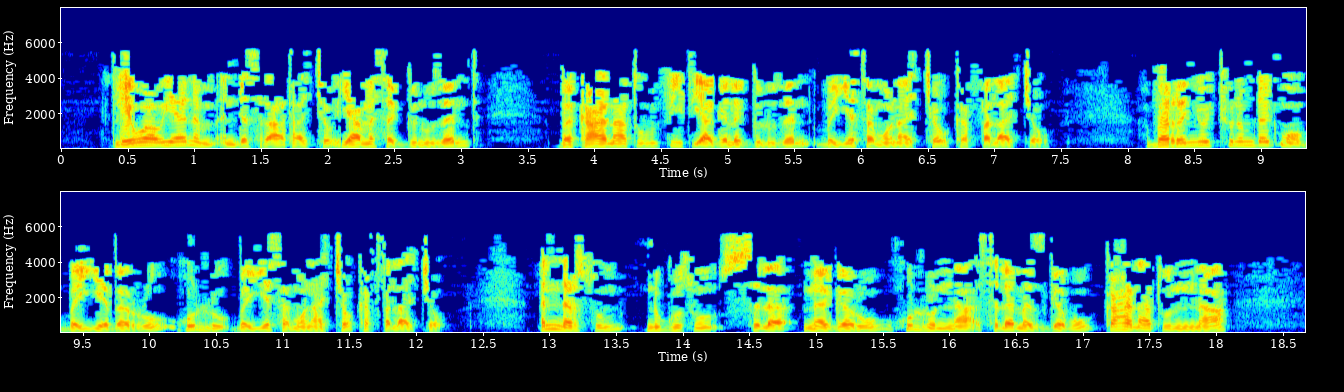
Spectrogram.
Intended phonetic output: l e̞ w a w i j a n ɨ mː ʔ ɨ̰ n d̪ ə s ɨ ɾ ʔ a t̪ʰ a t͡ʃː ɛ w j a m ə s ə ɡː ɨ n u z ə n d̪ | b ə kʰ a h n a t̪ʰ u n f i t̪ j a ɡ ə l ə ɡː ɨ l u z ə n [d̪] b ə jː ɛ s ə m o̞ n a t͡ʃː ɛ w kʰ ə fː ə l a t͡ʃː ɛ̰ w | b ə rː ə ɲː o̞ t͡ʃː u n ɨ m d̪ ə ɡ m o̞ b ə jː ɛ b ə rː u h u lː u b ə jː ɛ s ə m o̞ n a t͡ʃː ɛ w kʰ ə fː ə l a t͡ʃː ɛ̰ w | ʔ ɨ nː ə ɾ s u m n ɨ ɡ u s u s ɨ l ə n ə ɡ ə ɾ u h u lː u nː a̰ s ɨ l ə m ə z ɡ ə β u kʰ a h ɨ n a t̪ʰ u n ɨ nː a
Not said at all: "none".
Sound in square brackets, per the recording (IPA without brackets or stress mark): d̪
